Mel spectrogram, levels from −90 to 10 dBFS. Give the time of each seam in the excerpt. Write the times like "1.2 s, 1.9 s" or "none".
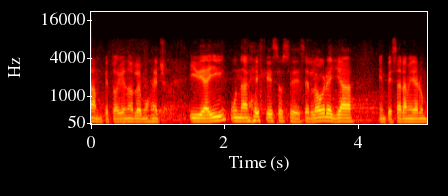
none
